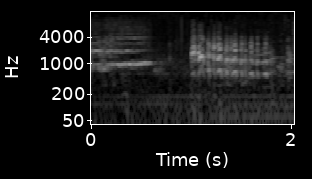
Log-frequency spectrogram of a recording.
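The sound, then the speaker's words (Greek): Poultry in the poultry room of a museum cackle and gobble, a sustained harmonic call first, then after a brief pause a loud, rapid burst of rattling gobbles lasting about a second. No one speaks. “Λίγα λόγια και πάμε στο δωμάτιο με τα πουλερικά. Τα ακούτε πώς κακαρίζουνε?”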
